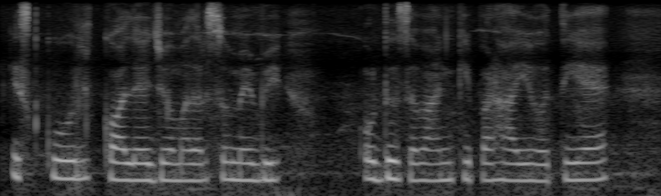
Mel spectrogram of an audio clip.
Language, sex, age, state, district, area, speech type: Urdu, female, 18-30, Bihar, Supaul, rural, spontaneous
